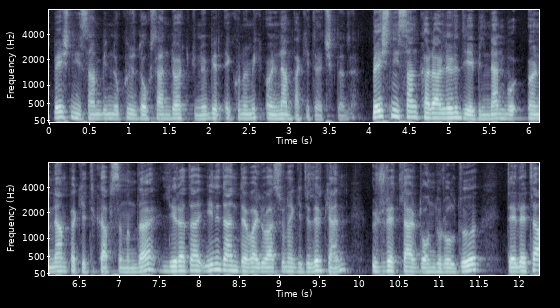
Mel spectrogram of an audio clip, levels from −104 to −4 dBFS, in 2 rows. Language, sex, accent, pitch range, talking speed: Turkish, male, native, 110-140 Hz, 120 wpm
